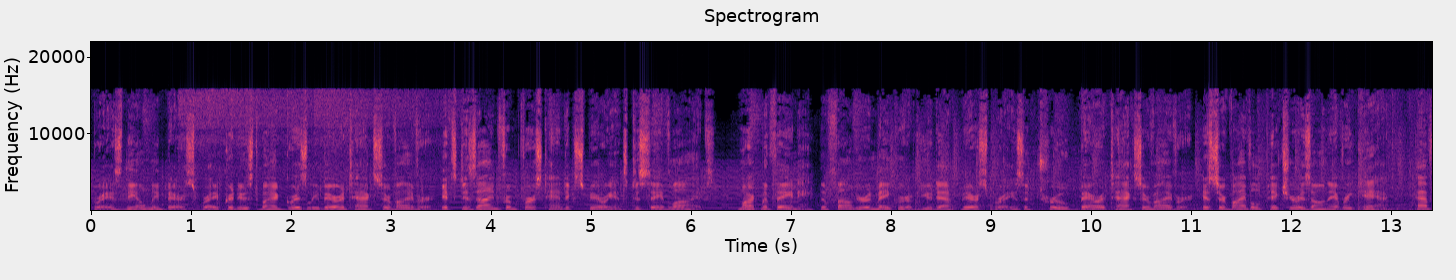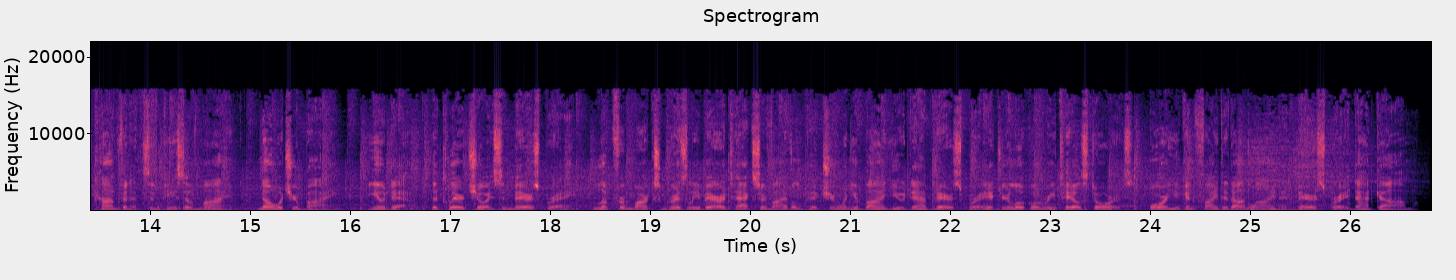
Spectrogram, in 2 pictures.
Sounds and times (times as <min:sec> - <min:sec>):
Music: 0:00.0 - 0:26.8
Speech: 0:00.0 - 0:26.8.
